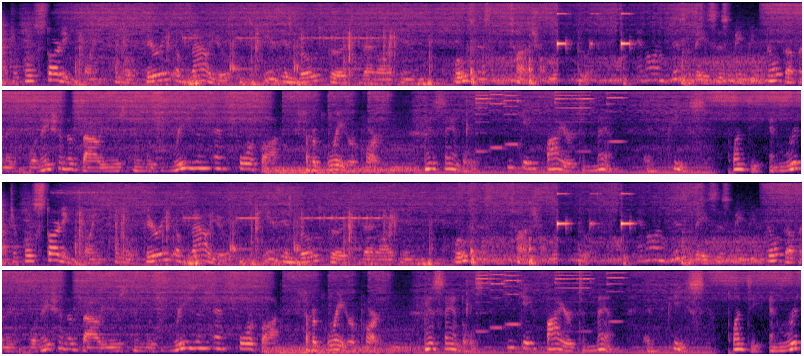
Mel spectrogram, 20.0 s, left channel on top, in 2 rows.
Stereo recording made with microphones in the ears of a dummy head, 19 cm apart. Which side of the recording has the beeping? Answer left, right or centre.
centre.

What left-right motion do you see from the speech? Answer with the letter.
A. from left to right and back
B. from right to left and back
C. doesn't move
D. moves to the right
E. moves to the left
B.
